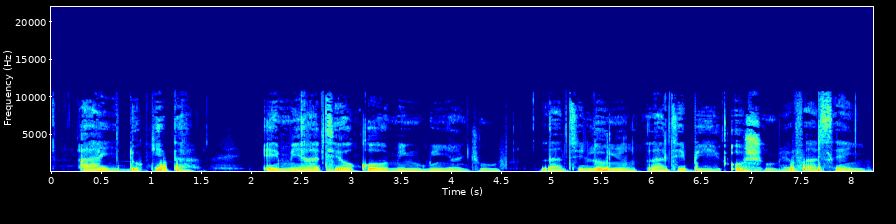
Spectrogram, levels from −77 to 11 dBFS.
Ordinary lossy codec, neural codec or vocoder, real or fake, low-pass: MP3, 48 kbps; none; real; 10.8 kHz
